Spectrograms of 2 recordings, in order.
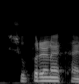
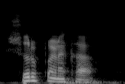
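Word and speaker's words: शूर्पणखा: हो सुपर्णखा सुरपणखा है सुपर्णखा नहीं है ये देखो जैसे मैंने गलत पढ़ा है पहले पहली बार जब पढ़ा था तो सुपर्णखा ही बोलते हैं इसको ज्यादातर जो कि सही नहीं है सही इसका प्रोनाउंसिएशन जो है वह है सुरपणखा नेक्स्ट है 16 वर्ष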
